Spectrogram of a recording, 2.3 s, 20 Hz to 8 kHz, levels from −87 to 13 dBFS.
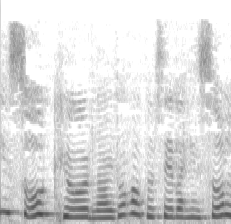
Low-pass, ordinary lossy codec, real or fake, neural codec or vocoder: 7.2 kHz; MP3, 32 kbps; fake; autoencoder, 48 kHz, 32 numbers a frame, DAC-VAE, trained on Japanese speech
